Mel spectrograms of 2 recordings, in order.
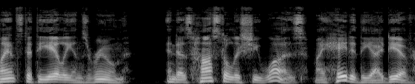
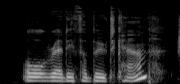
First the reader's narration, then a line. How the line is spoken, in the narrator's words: purred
